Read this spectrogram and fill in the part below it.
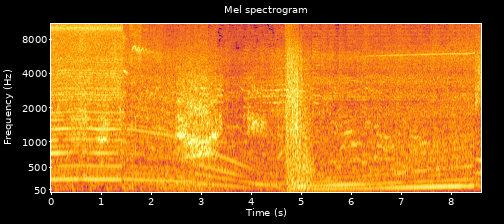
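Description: A car engine roars loudly, dropping in pitch as the car slows, then climbing again as it speeds up.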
